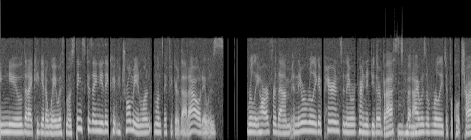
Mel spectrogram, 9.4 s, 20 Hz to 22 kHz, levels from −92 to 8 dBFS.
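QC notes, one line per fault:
Throughout: low bit depth without dither, heard as gritty, signal-following distortion that sputters on quiet tails, likely from coarse rounding near 6 bits. The noise floor sits around 25 dB below the signal, and the waveform shows visible stair-steps in quiet passages.
7.03–8.06 s: repeated packet loss (robotic sound), just after "good parents and they". About a dozen short holes, the longest 41 ms, were patched by stretching earlier sound, so roughly a third of the span turns choppy. The spectrogram shows smeared, repeated frames and abrupt breaks.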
